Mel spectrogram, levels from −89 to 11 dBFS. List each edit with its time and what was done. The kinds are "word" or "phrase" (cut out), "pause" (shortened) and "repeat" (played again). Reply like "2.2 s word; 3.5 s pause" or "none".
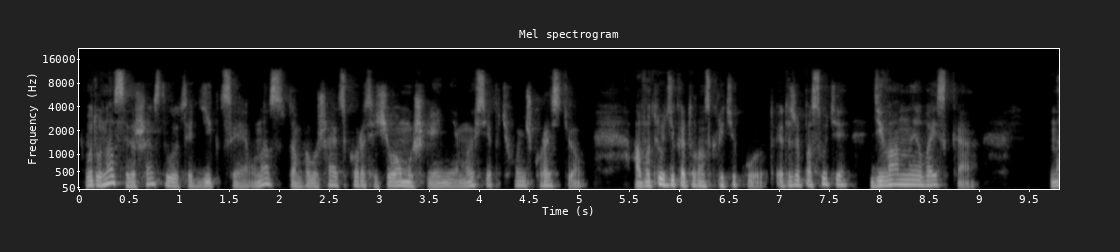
none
